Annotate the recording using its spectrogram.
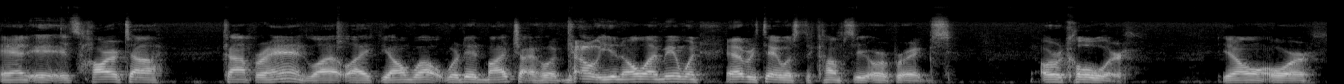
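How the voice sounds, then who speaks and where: Loudness stays very even as a man talks at a fairly slow pace, fairly low in pitch, his intonation fairly even. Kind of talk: casual vlog chat. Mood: nostalgic, reflective. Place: garage. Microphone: phone near.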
